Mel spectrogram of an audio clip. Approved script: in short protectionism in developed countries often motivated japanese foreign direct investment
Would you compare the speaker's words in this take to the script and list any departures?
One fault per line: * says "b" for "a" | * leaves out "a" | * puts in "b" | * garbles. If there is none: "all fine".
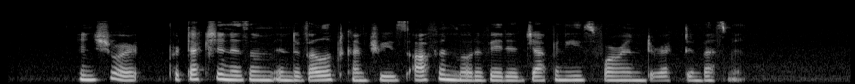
all fine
